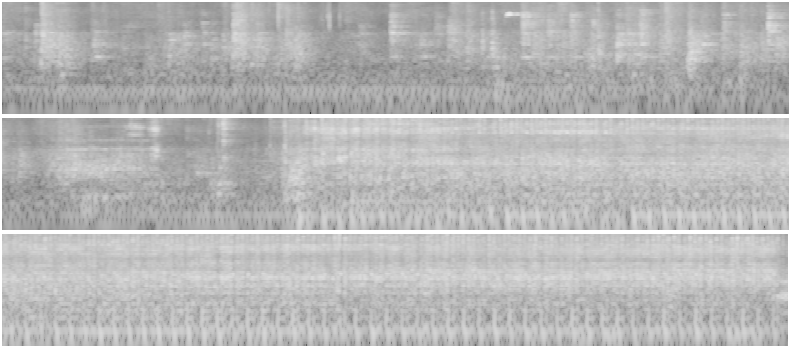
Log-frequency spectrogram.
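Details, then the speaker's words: Honda CB/GL motorcycle, valves already adjusted by owner days earlier: after cranking it settles to idle with busy steady ticking from the left top end, louder when revved; valvetrain noise from worn camshaft and rocker arms. "kita hidupkan lagi untuk di bagian atasnya ada suara-suara kasar gitu ya dari sebelah kiri kita kalau kita gas rasanya gimana coba kalau kita gas malah kayak suaranya itu tambah Ya tambah kenceng"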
